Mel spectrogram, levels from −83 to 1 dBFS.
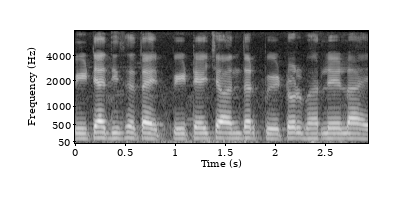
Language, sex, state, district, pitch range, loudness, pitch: Marathi, male, Maharashtra, Gondia, 135-145 Hz, -17 LUFS, 140 Hz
